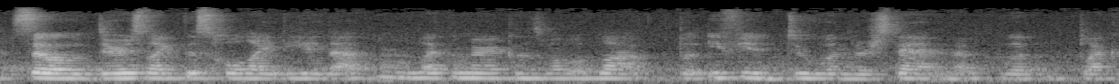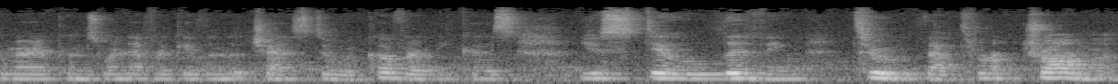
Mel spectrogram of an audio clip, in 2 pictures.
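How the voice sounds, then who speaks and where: A woman's voice: mid-range voice, flat delivery, a little fast, few pauses, darkish tone. A woman from Portugal hosting a casual interview, wandering through her thoughts with many fillers and asides. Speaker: host. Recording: roomy echo, distant mic, faint hiss.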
